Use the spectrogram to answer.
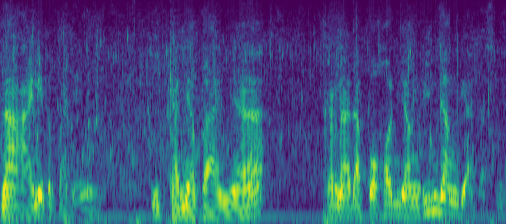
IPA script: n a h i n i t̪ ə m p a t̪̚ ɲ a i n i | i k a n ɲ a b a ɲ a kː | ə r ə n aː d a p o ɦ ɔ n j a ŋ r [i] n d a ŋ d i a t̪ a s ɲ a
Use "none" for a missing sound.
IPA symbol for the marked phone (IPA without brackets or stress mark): i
